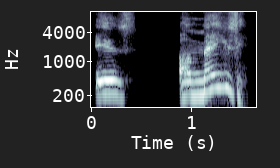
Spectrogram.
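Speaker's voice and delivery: high, loud proclamation; emphatic praise. Retold or imitated. Stranger praising the man who gave cookies, high emphatic acclaim.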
